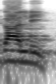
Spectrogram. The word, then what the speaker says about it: गाली: इसी प्रकार शब्द है गाली, इसे गाली नहीं कहकर क्या कहा जाएगा? गाड़ी।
